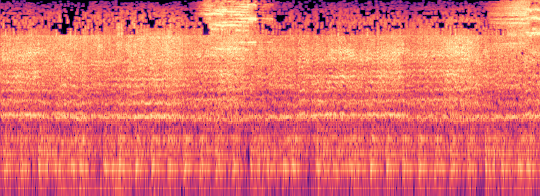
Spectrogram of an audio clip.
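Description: A steady, continuous buzzing drone with a held tone, unchanging throughout.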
